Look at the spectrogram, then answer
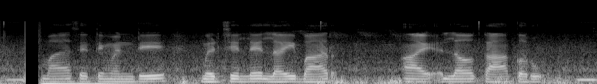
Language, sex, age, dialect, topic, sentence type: Marathi, male, 18-24, Varhadi, agriculture, question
